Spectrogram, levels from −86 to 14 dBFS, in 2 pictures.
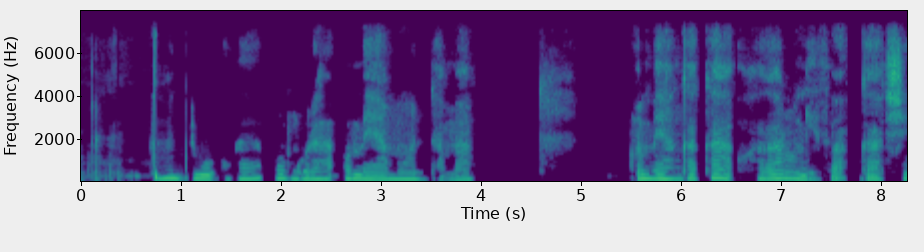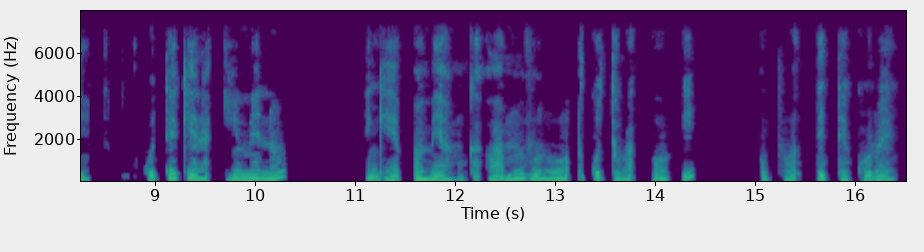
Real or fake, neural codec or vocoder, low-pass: real; none; 7.2 kHz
